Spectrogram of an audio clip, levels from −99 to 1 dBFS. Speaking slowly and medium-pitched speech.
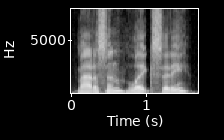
Yes: slow, 105 wpm; medium, 180 Hz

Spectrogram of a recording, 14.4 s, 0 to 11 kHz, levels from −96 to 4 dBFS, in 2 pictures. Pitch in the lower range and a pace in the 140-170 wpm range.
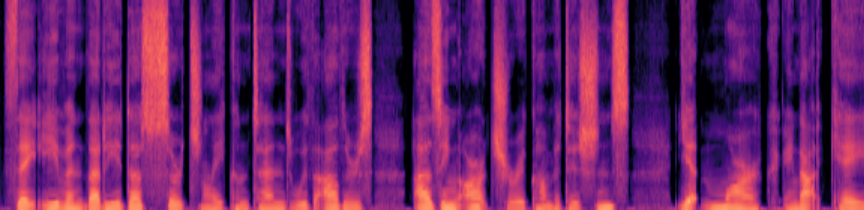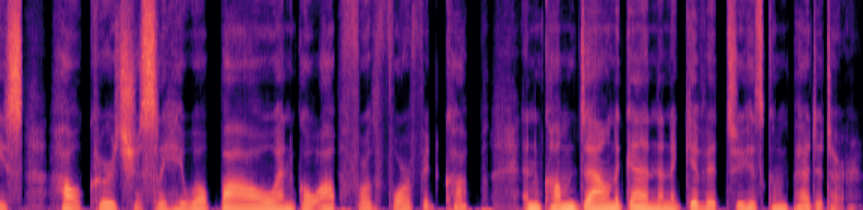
No: high, 195 Hz; average, 165 wpm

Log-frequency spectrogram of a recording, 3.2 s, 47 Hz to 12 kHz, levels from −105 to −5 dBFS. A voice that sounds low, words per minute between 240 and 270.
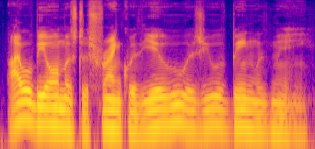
Yes: low, 100 Hz; fast, 265 wpm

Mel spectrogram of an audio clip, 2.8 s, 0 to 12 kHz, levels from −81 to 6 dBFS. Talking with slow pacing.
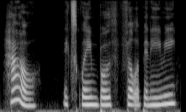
Yes: slow, 130 wpm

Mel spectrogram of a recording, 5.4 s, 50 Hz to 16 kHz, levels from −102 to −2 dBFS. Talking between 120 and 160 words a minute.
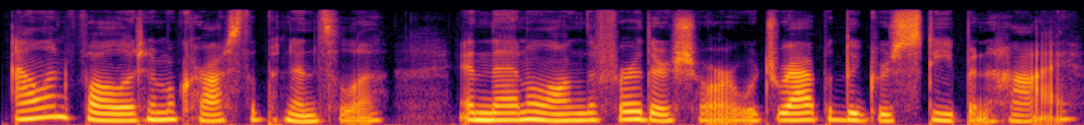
No: average, 200 wpm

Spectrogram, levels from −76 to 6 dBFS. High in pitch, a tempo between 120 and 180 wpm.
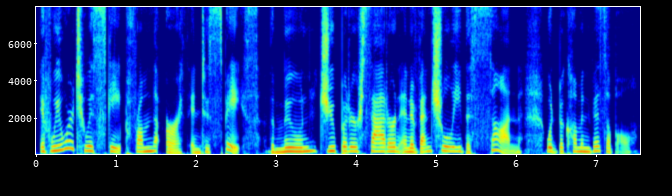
Yes: high, 210 Hz; average, 165 wpm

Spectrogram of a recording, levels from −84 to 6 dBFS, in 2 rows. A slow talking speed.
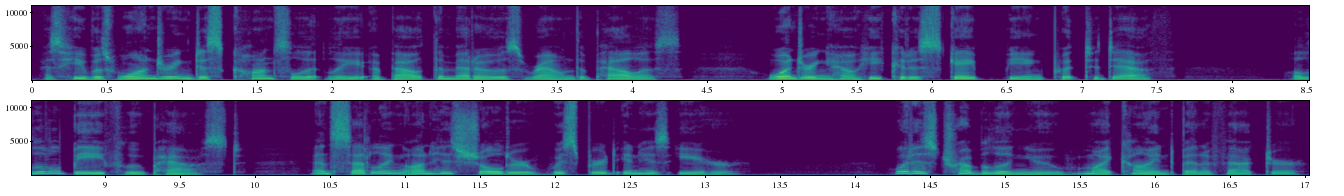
No: average, 145 wpm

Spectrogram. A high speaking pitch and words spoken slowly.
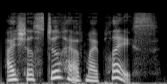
No: high, 235 Hz; fast, 215 wpm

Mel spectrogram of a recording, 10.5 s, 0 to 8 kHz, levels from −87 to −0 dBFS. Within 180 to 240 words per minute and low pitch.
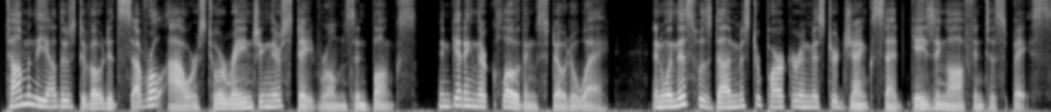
Yes: average, 195 wpm; low, 125 Hz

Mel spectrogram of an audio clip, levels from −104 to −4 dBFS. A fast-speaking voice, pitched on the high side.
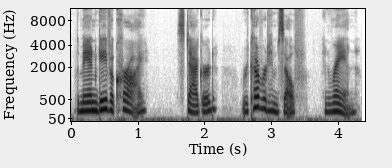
No: slow, 135 wpm; high, 210 Hz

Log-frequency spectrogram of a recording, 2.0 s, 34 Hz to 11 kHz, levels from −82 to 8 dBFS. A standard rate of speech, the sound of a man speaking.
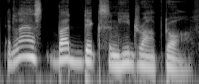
No: fast, 210 wpm; male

